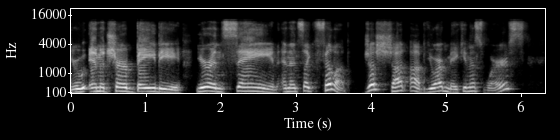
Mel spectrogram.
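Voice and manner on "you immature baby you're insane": put-on slow scream with baby drawn out long. Recapping a challenge, the speaker quotes a contestant: imitating Philip screaming. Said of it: "Philip's just like screaming at him".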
